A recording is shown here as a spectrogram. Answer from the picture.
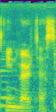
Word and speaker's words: Invertase: Invertase, am I right? Yeah, I pronounced it right, so that's great.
